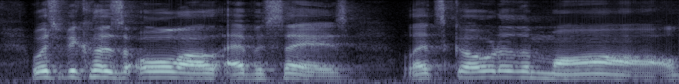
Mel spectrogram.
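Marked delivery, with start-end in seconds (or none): 2.0-3.5 put-on unhurried Californian valley girl accent, mall drawn out. Asked to do her accent, she shows how she sounds: valley girl voice. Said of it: "I just sound like a valley girl".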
